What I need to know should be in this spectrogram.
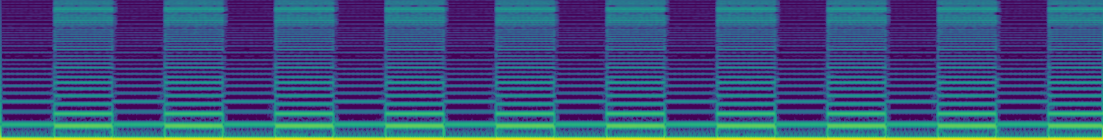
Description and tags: A glitchy electronic sound made from raw data in Audacity!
